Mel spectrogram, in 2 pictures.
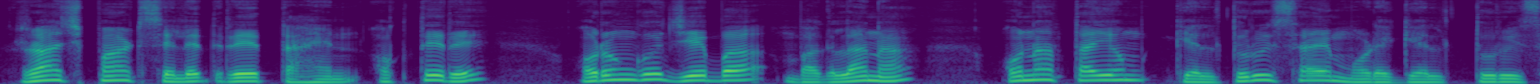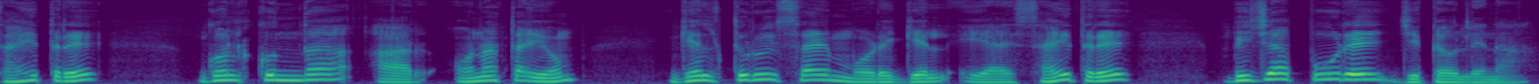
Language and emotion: Santali, neutral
